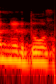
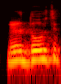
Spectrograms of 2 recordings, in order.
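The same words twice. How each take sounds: First: Said in the usual way. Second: निर्दोषी said "nirdosi", with an extra final ee; added "i" ending. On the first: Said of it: "होता है". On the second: Shown as a demonstration. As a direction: tack an ee onto the end, निर्दोषी. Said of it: "कुछ नहीं होता".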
